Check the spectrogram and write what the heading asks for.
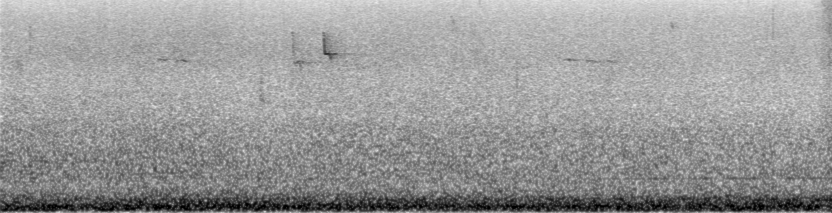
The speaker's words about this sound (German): Gibt es eigentlich was Cooleres und Entspannenderes als die Geräusche des Waldes? Ich glaube nicht.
